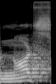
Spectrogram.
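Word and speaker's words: knots: और मैंने नॉट्स क्या होता है, वो नॉट्स वर्ड पढ़ा जाता है, के साइलेंट नॉट्स।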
